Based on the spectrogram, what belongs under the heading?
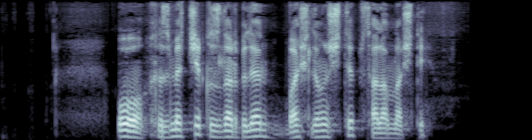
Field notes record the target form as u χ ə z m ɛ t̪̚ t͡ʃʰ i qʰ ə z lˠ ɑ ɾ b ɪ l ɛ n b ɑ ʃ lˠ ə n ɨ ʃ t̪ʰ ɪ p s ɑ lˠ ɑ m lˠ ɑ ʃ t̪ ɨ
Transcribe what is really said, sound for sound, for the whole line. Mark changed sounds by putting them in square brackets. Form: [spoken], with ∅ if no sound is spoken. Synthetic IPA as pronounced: u χ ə z m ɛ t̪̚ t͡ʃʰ i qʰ ə z lˠ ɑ ɾ b ɪ l ɛ n b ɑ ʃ lˠ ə [ŋ] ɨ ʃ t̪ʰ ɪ p s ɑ lˠ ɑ m lˠ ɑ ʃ t̪ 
